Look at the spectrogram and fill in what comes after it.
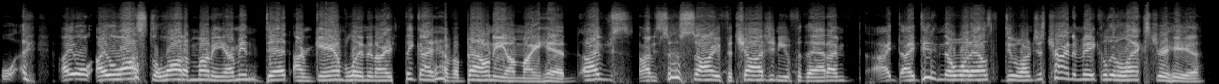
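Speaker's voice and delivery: high, loud blubbering through tears.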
